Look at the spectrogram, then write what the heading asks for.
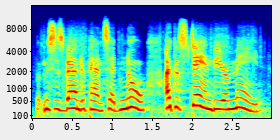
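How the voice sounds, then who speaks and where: An actress playing a frightened young woman held captive, speaking softly and pleadingly in an old-time radio drama. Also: high voice, fairly quick, close to an everyday voice. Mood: fearful. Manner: soft, fearful and pleading.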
